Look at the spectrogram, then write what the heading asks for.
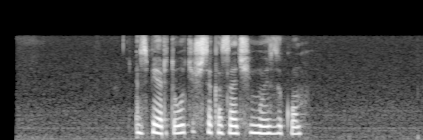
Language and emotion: Russian, neutral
